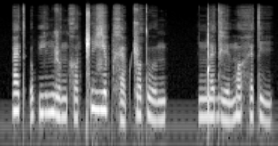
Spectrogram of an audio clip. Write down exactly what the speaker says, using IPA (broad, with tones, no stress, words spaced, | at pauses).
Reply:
æ˦t ʔɵ˧p ji˦ŋʐɵ˧ŋxʌ˧ ǁi˦ʑɛ˦p xæ˨pʈ͡ʂɔ˦tβɵ˧ŋ | ŋ͡ǃɛ˧dɣe˨ mʌ˦hɛ˦t i˨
